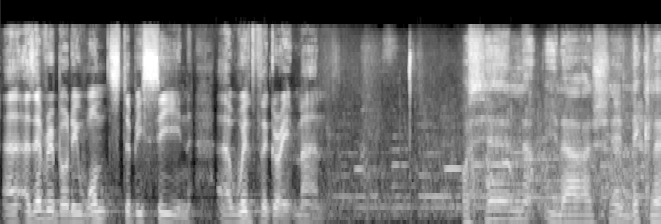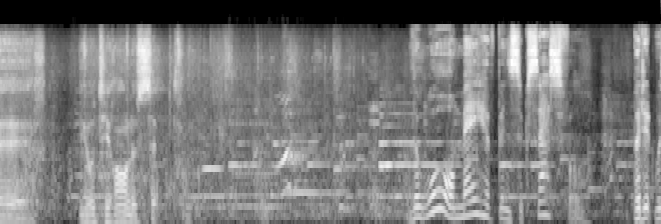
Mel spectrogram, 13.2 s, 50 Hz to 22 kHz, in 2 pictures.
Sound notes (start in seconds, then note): 3.1 bright music; 4.6 man speaking in French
